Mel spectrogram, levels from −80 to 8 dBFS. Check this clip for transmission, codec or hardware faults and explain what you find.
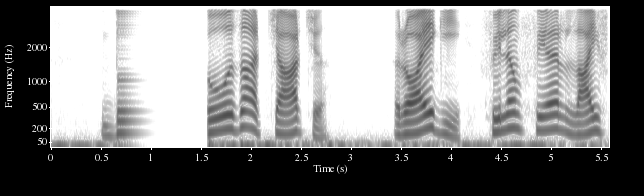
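There's one real problem: a call audio freeze from 0.68 to 1.59 s. The speech stops, the last sound is stretched into a fading buzz or hiss that drops to silence for about half a second, and then the talking carries on exactly where it left off. Nothing is lost; the sentence just gets shoved nearly 0.9 s later. That's likely packets stalling in transit and the jitter buffer running dry. The 4 kHz ceiling is just the narrowband call codec.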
